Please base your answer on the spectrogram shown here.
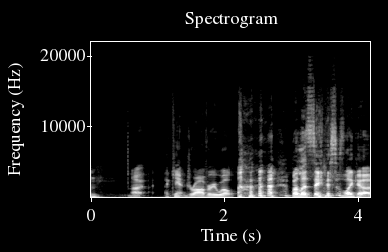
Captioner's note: laughs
